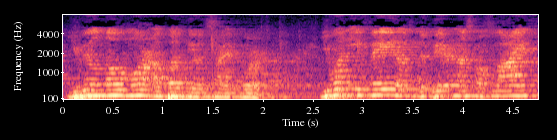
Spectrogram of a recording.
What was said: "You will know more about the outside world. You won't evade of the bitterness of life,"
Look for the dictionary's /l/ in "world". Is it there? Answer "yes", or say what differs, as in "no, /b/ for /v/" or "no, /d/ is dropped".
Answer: no, /l/ is dropped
